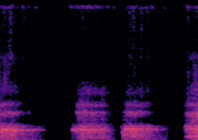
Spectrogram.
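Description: Near silence: faint room tone that drops out completely twice.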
